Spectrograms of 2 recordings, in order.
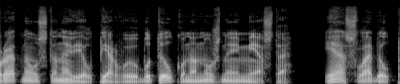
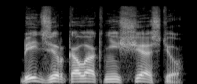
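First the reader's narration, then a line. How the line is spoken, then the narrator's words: Stern objection. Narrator (Russian): строго возразил он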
